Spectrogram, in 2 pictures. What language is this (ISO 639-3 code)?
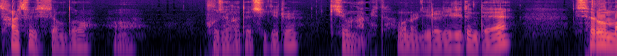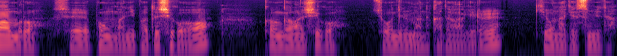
kor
